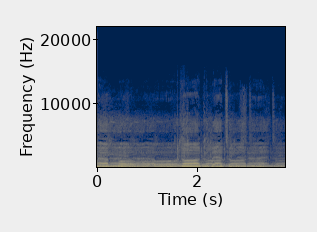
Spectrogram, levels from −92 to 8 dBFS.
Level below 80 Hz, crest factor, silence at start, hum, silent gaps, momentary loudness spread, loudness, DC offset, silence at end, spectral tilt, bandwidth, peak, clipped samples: -64 dBFS; 14 dB; 0 s; none; none; 7 LU; -32 LUFS; under 0.1%; 0 s; -7 dB/octave; 12.5 kHz; -16 dBFS; under 0.1%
